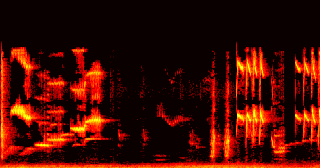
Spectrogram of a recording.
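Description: A common tailorbird sings high, sharp whistled notes, slurring up and down, then rapid bursts of five quick chips repeated after a short pause.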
